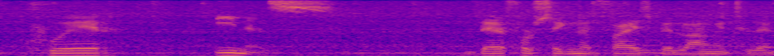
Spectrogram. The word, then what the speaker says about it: Quirinus: distinguished from mars gradibus the koph a different letter from cape k-a-p-e and is frequently pronounced as a q queer enos therefore signifies belonging to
